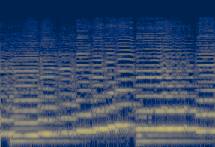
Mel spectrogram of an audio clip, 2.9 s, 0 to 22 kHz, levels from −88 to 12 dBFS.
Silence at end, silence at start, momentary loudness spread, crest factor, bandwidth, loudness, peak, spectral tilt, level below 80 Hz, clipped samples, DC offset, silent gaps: 0 s; 0 s; 6 LU; 14 dB; 10.5 kHz; -19 LUFS; -6 dBFS; -5.5 dB/octave; -68 dBFS; under 0.1%; under 0.1%; none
